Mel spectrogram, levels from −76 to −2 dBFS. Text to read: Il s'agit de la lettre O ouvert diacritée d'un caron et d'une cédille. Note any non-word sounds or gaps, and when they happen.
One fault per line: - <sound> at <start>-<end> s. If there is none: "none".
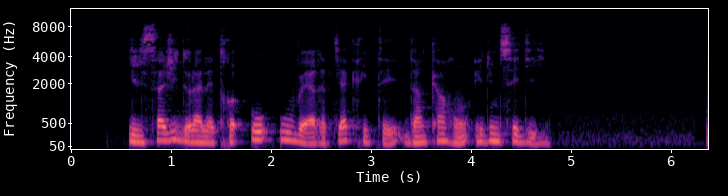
none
